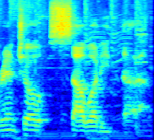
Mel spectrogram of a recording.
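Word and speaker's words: Rancho Sahuarita: you've been here long enough you call it Rancho Sarita that is the the pron the correct pronunciation of it and that is down south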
